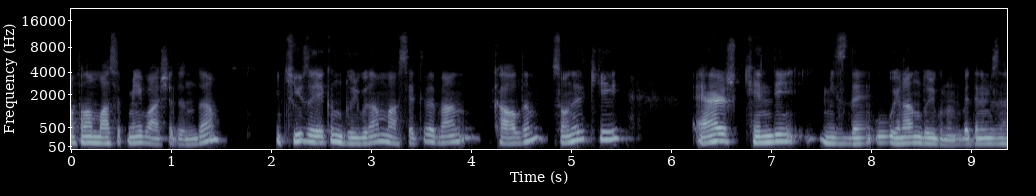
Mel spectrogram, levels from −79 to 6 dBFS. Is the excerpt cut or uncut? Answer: cut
